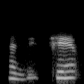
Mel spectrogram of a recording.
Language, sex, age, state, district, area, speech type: Punjabi, female, 18-30, Punjab, Fazilka, rural, conversation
